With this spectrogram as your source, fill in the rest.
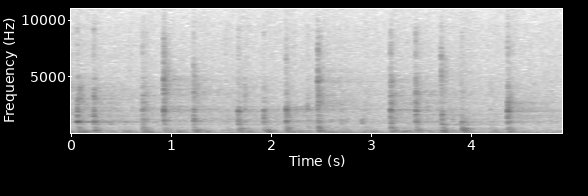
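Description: Fingertips type on a full-size bamboo wood computer keyboard with wooden keys, while the mouse is not touched. Thirteen separate, quiet key taps sound dry and hollow, each a short woody click with a bright top that fades quickly, spaced unevenly like slow typing.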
